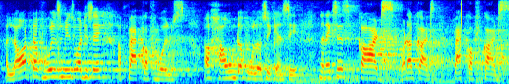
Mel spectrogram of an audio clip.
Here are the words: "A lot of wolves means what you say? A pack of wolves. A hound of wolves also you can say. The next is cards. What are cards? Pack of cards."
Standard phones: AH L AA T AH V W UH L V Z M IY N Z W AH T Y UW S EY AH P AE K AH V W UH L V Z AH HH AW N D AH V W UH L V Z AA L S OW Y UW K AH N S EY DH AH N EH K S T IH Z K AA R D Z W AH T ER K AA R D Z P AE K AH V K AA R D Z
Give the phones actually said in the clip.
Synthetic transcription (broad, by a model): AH L AA T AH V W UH L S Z M IY N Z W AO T Y UW S EY AH P AE K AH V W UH L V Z AH HH AW N D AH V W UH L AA S Y UW K AH N S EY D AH N EH K S T IH Z K AA R D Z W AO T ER K AA R D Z P AE K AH F K AA R D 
